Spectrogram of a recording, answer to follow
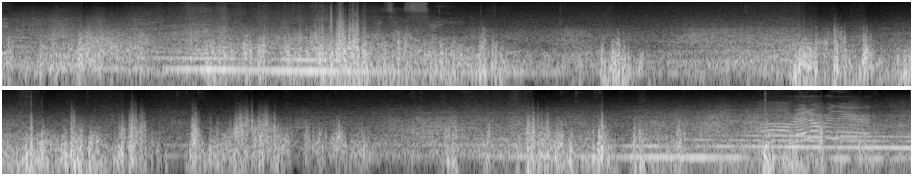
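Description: Propeller engines of a low-flying firefighting air tanker droning overhead, the hum swelling in twice as the plane passes, with wind gusting on the microphone.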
